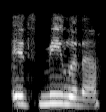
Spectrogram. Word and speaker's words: Milena: It's Milena. Oh, Milena. Hold on. Milena. Oh, an I instead of an A.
